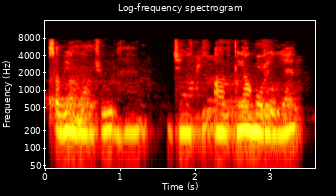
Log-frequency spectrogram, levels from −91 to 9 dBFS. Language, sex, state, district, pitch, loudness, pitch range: Hindi, female, Uttar Pradesh, Hamirpur, 195 Hz, -20 LUFS, 190-205 Hz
